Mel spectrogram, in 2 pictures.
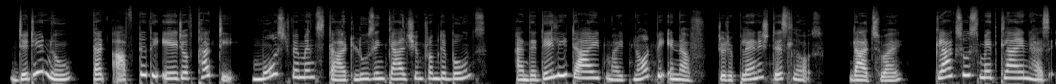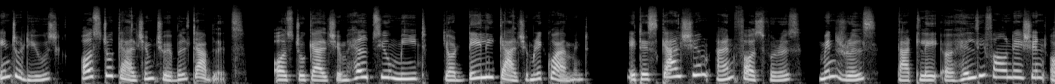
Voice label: english, female voice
